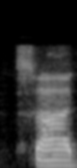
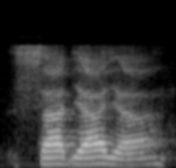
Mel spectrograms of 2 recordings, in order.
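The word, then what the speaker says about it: Svadhyaya: I'm pronouncing it wrong, Sod Sport. Did I pronounce that okay? Can you correct me? Yeah. So it's Sadyaya. Yes. Sadyaya Sport.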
